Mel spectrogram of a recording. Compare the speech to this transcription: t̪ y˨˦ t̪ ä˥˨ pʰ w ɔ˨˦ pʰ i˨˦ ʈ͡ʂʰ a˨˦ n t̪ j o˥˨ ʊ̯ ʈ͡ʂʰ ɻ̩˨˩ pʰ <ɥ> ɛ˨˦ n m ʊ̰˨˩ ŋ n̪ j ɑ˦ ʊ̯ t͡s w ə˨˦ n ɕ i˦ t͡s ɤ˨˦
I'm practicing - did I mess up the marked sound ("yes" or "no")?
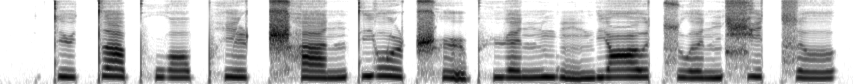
no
